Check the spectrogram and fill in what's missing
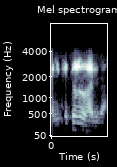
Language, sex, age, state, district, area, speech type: Odia, male, 18-30, Odisha, Ganjam, urban, conversation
